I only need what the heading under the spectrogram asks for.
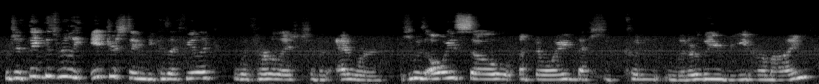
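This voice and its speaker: A woman's voice: a little high, brisk, hardly any pauses, a little mellow, low-quality recording. A woman co-hosting a podcast, discussing a book casually in a playful, sarcastic, slangy way. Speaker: podcast co-host.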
